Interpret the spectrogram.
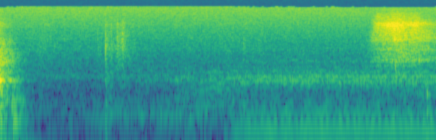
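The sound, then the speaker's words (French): The door of a new refrigerator shuts with a soft thump, then after a quiet pause a steady low electrical hum starts up, joined near the end by a breathy hiss. No one speaks. “Et, euh, et résultat, j'ai ce nouveau frigo, mais c'est pas la première fois que, tu vois, quand je le ferme, il met du temps”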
